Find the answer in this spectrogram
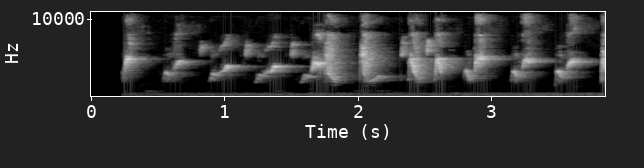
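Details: Long-tailed shrike (cendet) singing a fast, varied run of high chirps and short whistled slurs, each note different, about three notes a second with scratchy bursts between.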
